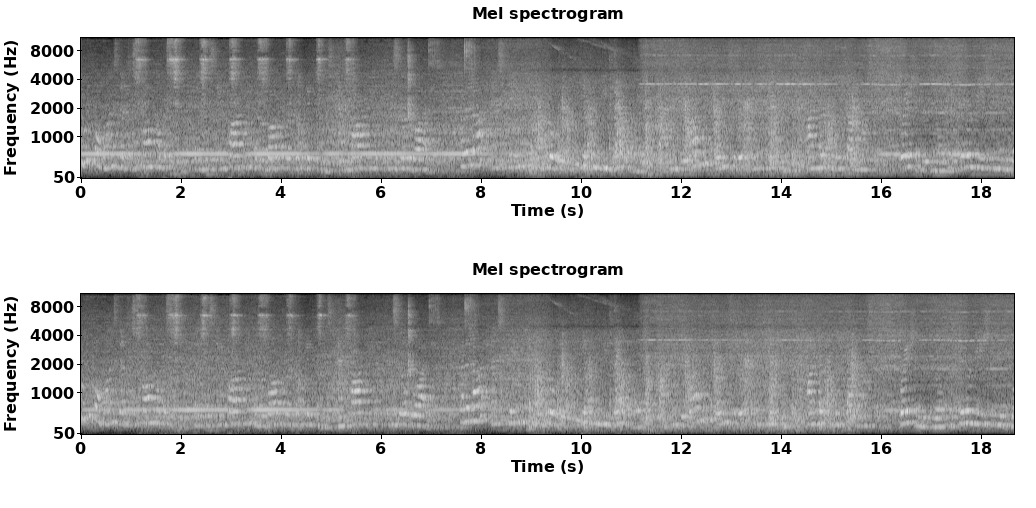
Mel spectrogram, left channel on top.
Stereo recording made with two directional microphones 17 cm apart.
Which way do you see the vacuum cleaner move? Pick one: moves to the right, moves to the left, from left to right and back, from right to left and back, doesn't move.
moves to the left.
